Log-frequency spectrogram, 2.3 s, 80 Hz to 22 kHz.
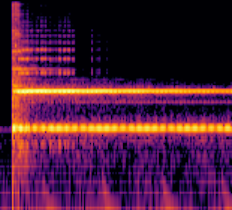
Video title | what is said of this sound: Inside a $200,000,000 Ferrari Collection | คุณรู้ไหมนี่คือไวน์ขาวซึ่งมีระดับเสียงที่แตกต่างออกไปเล็กน้อย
